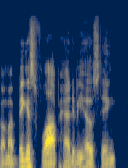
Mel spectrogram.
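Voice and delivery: ordinary talk, nothing marked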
